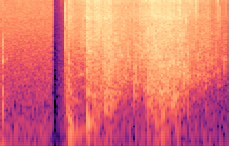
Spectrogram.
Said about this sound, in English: Ah, oh, dang it. I see I'll have to go in the lake again to investigate.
